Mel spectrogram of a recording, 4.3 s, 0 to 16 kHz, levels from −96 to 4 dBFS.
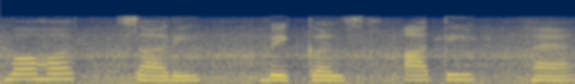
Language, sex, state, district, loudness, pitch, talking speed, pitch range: Hindi, female, Chandigarh, Chandigarh, -16 LUFS, 200 Hz, 70 wpm, 185-215 Hz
